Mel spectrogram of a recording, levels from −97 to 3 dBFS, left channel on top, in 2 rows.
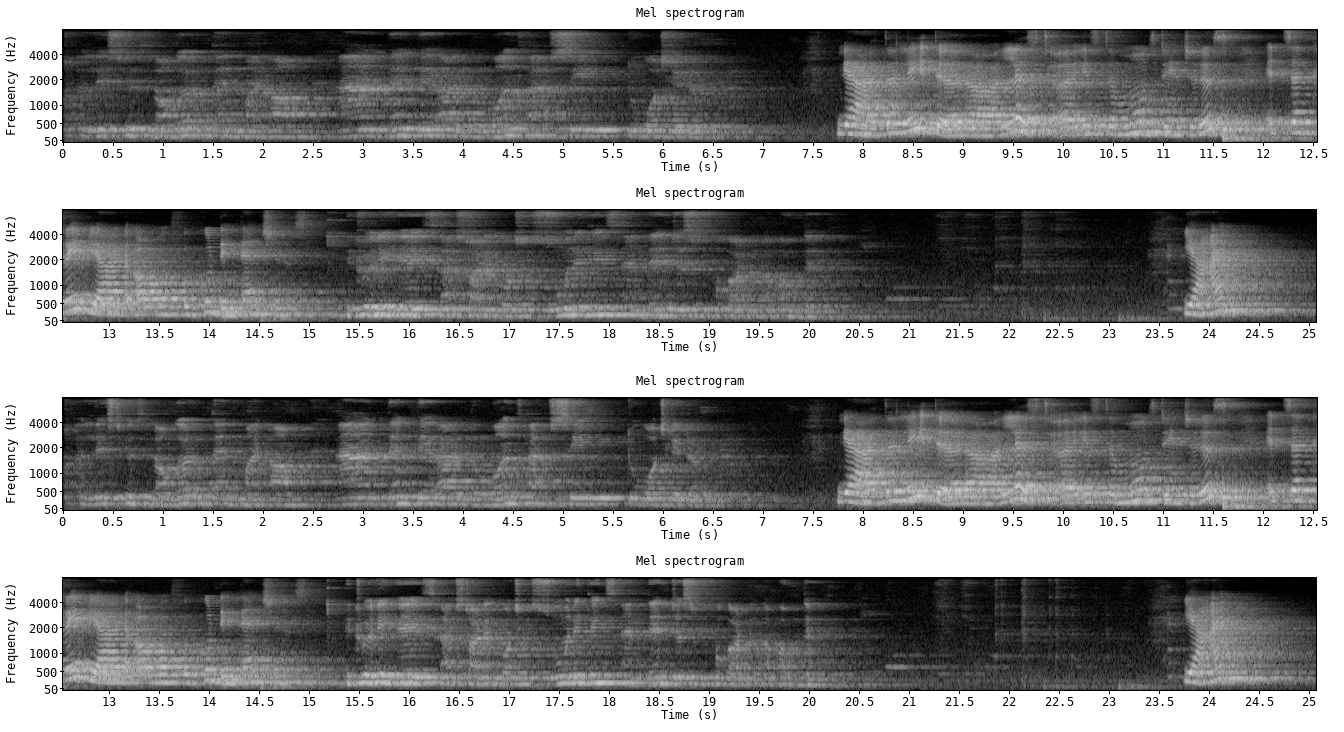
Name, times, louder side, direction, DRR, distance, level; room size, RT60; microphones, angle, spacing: voice 1, 0.1-6.7 15.4-20.1 20.8-21.0 23.6-23.7, right 1 dB, 50° right, 0 dB, 1.1 m, -35 dB
voice 2, 7.7-15.0 23.7-24.2, equal, 5° left, 1 dB, 0.8 m, -26 dB
8.0 x 6.5 x 4.4 m, 2.1 s
head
